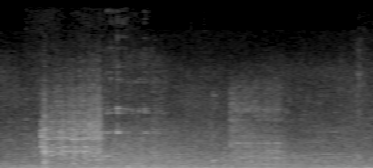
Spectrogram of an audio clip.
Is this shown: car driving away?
yes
